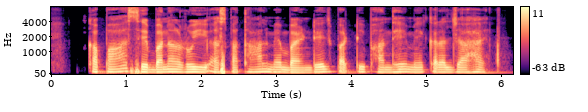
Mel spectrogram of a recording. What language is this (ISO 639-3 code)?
mag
